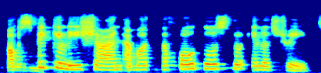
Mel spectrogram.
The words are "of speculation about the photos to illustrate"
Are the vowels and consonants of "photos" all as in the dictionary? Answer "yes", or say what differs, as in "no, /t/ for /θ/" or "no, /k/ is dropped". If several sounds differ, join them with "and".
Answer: no, /s/ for /z/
